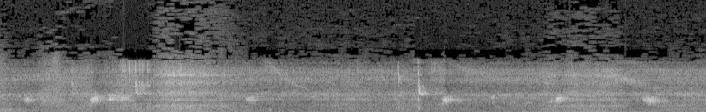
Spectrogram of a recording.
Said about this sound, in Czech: Jo, či i takhle může znít magnetosféra, takovýhle štěbetání. A jsou to taky R-vlny, jo, jenom jsou to příbuzný těch R-vln.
